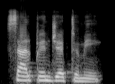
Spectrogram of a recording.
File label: "salpingectomy", Indian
